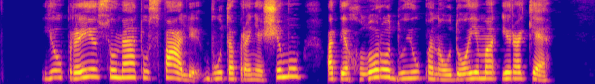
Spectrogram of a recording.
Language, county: Lithuanian, Šiauliai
